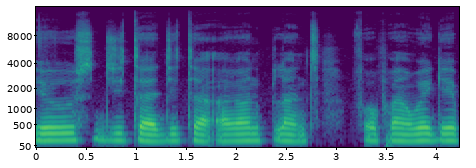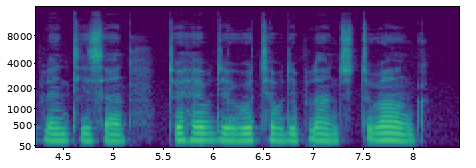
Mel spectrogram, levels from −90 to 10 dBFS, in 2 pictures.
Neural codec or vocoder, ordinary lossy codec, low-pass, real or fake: none; none; 14.4 kHz; real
